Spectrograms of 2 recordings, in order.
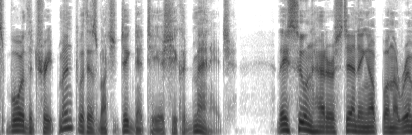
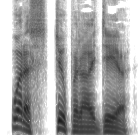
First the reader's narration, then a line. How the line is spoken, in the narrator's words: he snapped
